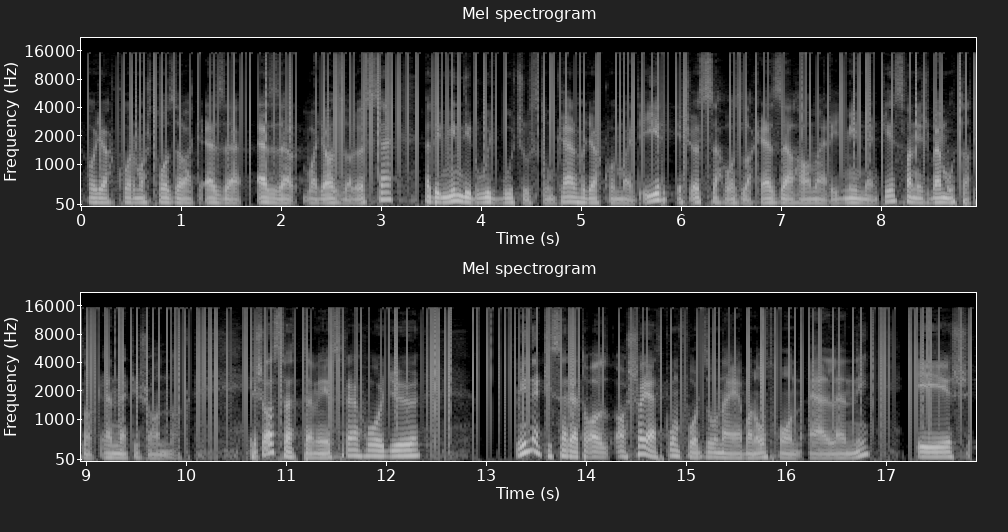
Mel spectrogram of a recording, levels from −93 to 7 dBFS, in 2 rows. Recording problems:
crackle, like an old record; loud; 5 dB below the speech

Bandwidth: 15 kHz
